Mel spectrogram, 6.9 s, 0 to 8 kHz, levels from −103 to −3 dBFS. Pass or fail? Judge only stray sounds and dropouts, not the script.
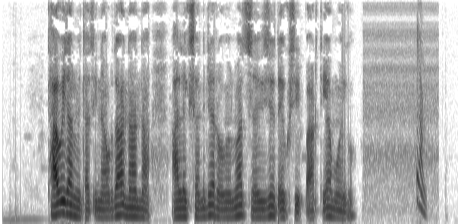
fail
